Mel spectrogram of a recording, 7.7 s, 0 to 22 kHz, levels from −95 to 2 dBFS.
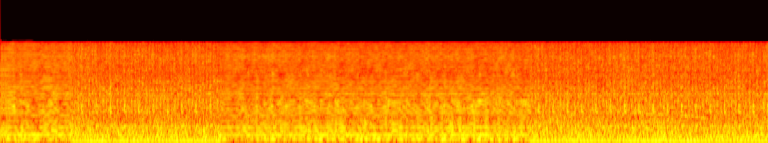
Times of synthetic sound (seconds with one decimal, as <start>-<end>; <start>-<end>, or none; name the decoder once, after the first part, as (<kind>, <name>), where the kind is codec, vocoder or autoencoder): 0.0-0.7 (vocoder, HiFi-GAN); 2.2-5.3

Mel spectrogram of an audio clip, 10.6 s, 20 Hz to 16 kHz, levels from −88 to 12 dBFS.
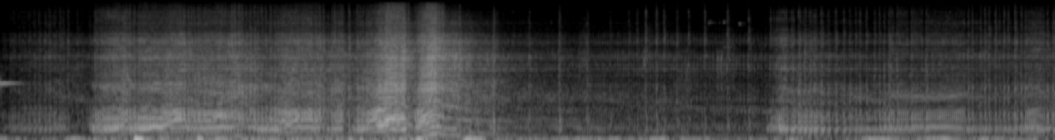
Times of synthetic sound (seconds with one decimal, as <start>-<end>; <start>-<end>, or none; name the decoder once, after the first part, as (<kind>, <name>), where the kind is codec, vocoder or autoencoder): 0.0-4.4 (vocoder, Vocos); 5.3-7.2; 8.7-10.6

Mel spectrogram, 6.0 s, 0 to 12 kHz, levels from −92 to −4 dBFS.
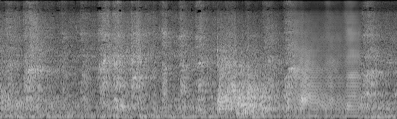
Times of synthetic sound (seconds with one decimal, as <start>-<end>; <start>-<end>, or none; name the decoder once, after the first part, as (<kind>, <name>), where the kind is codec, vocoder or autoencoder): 4.4-5.4 (vocoder, Vocos)

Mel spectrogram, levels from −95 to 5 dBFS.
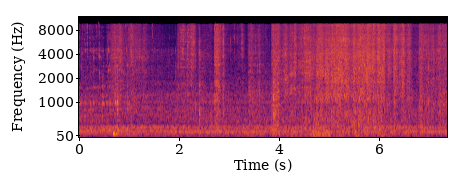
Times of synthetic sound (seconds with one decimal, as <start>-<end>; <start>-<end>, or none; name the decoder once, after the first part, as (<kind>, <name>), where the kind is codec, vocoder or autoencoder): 4.6-6.8 (codec, HILCodec)

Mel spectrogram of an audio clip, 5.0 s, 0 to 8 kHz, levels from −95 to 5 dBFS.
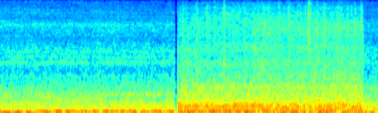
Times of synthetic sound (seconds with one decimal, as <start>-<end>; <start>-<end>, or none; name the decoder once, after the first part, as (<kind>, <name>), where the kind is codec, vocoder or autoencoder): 0.5-3.5 (vocoder, Vocos)

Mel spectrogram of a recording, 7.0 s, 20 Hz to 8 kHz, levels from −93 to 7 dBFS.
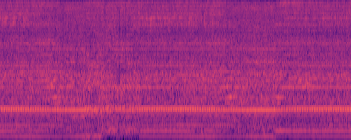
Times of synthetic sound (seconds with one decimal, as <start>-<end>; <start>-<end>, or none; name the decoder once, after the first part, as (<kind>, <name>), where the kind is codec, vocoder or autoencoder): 1.7-2.8 (codec, SNAC)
